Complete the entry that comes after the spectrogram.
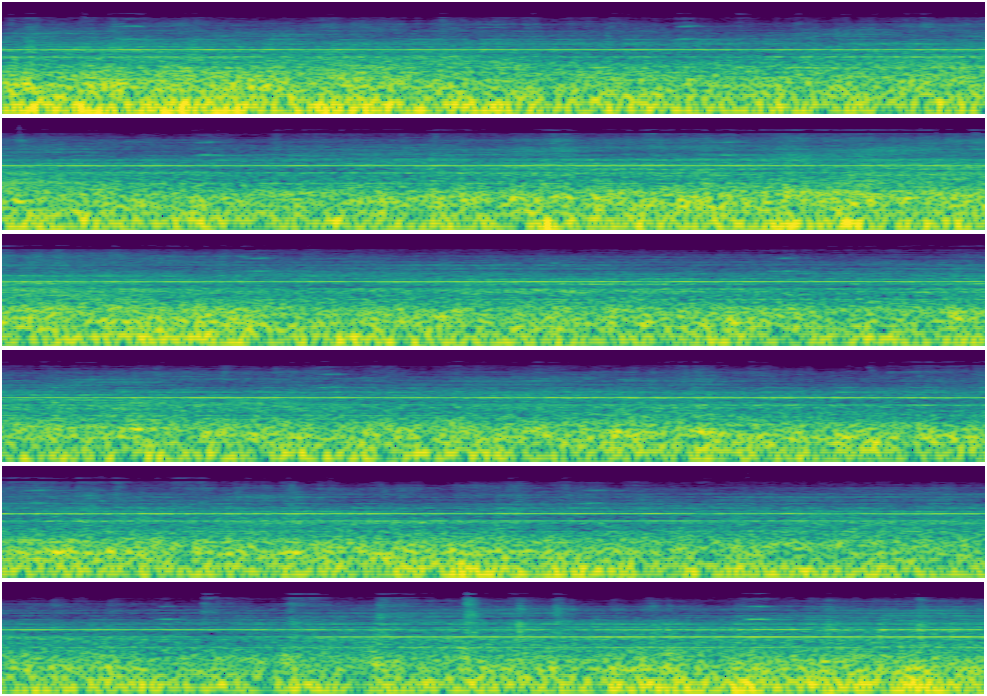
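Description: Freight train rolling through a grade crossing: a steady rolling noise of the passing cars and wheels on the rails. A thin high tone holds over it, and a second, lower tone joins near the end.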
